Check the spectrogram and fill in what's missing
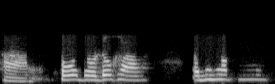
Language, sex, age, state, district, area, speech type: Sindhi, female, 45-60, Maharashtra, Thane, urban, conversation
